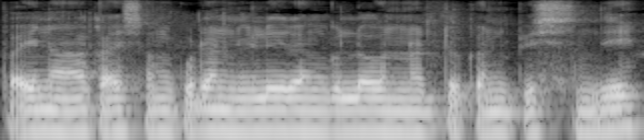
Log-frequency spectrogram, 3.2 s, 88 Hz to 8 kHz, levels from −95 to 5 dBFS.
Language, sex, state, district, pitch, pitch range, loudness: Telugu, male, Andhra Pradesh, Sri Satya Sai, 115 Hz, 110-115 Hz, -14 LUFS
